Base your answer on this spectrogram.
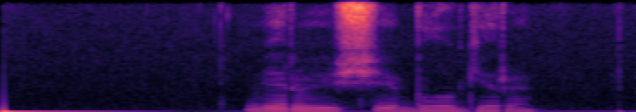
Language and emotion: Russian, neutral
